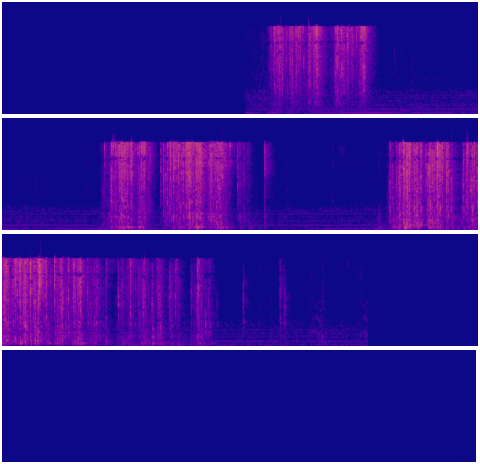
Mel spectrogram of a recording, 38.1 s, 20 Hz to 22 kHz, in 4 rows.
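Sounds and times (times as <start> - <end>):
plastic packet crinkling: 5.3 - 7.5, 11.5 - 14.9, 17.2 - 23.4
dry cat food rattling: 5.4 - 7.4, 11.5 - 14.5, 17.2 - 23.4.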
